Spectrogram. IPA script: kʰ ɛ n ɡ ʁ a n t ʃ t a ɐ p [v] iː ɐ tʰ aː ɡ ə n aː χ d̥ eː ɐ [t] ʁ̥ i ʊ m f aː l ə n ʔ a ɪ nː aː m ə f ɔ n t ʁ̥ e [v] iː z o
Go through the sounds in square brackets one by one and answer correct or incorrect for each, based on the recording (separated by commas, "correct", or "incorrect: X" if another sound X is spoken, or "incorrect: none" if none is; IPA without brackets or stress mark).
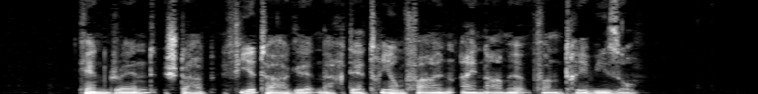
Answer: incorrect: f, correct, correct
